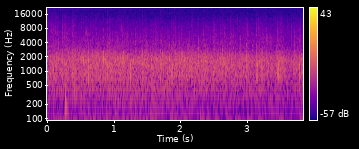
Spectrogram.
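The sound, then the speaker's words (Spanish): An audience applauds the Lord steadily, a dense wash of many hands clapping at an even level for the full few seconds, with no clear voices rising above it. “Si Dios le habló, de un aplauso al Señor, que Él se lo merece.”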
